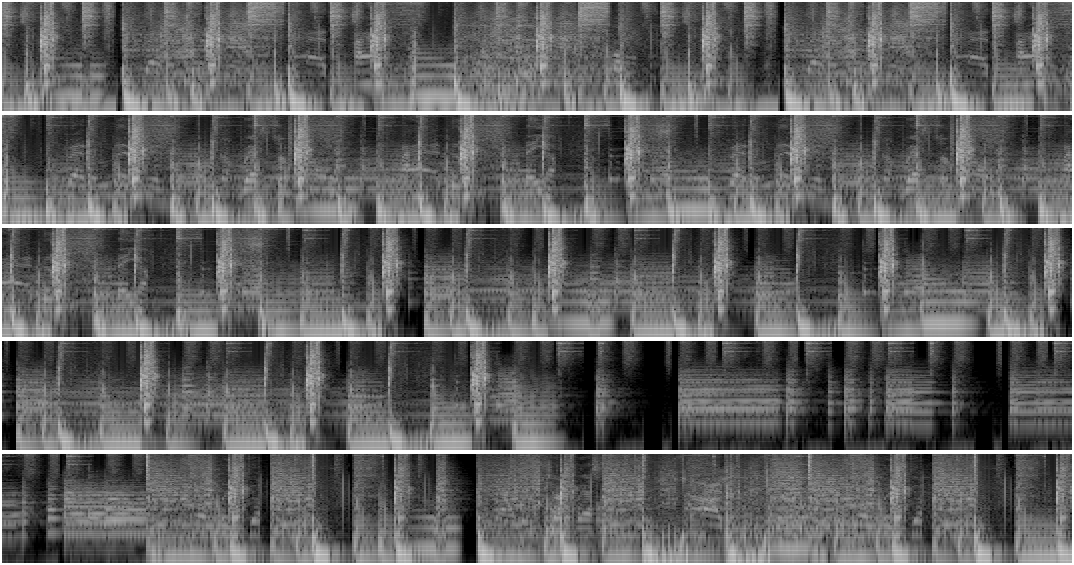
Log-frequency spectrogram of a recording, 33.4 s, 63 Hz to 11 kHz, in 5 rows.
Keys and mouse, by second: 1.2 shift+f, 6.4 f, 6.8 s, 7.0 f, 10.7 f, 11.2 s, 13.4 s, 15.1 f, 16.6 s, 17.2 s, 17.4 f, 18.2 s, 19.5 s, 19.7 s, 20.8 alt+s, 22.2 s, 22.5 f, 22.9 f, 25.0-26.2 middle drag, 26.7-29.0 middle drag, 30.5-31.3 ctrl+z, 31.7 alt+s, 32.9 s, 33.0 f.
